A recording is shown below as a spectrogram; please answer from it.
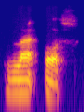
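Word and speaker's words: λαός: England all of it how do you pronounce it um Laos it's a short a ah let us there's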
